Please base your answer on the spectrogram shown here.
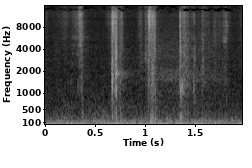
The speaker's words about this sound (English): And this card that I pulled out is going to help guide you to manifest that.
